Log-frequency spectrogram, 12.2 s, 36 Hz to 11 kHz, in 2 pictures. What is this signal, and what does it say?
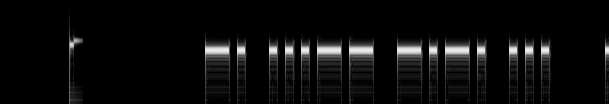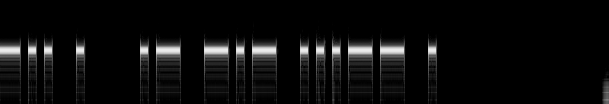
Morse code, heard as a keyed tone, about 15 wpm, 700 Hz. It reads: N3CS DE AK3E
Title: USA Callsign DE Callsign - 4 Characters - 15wpm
